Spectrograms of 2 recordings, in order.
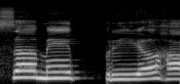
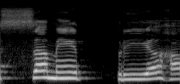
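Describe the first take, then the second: The two takes are said the same way.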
